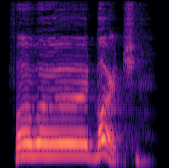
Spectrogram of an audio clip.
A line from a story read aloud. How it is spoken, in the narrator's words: the generals yelled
